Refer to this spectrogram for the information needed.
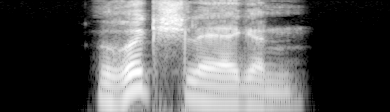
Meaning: dative plural of Rückschlag
- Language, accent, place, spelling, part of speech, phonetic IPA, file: German, Germany, Berlin, Rückschlägen, noun, [ˈʁʏkˌʃlɛːɡn̩], De-Rückschlägen.ogg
